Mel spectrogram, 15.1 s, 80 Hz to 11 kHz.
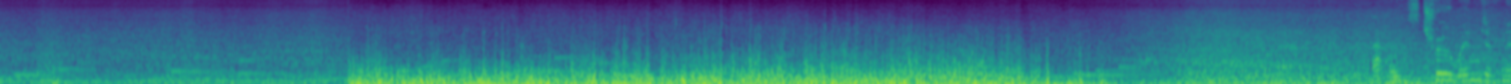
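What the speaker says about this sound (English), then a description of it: "True wind of nearly 22 knots and apparent wind of nearly 25." Strong wind buffets the microphone while a sailing boat cruises in New Zealand waters with white caps, waves rushing and splashing against the hull in a loud continuous roar.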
